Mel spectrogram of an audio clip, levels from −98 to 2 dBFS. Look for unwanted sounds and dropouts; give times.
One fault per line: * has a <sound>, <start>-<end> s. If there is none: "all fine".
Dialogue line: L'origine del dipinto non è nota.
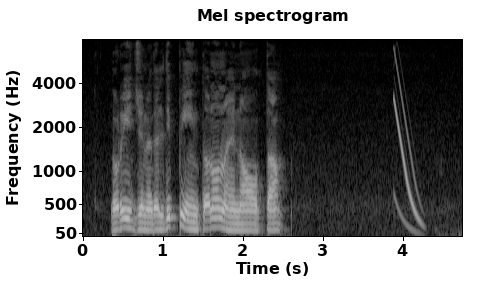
* has a chirp, 3.9-4.3 s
